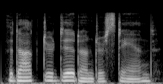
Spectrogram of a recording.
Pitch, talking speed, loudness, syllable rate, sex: 155 Hz, 145 wpm, -17 LUFS, 4.5 syllables/s, female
